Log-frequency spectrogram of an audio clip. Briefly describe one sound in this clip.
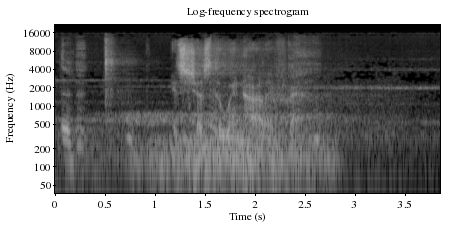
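A man groans in pain.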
